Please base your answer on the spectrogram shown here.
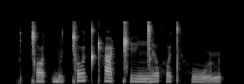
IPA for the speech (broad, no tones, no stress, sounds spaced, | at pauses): ǀ ɔ t b ʊ ǀ o t ʈʰ a ǁ i ŋ͡ǀ i χʷ i t x u ɳ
